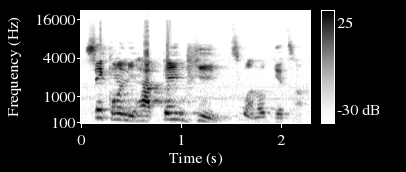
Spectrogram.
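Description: A young adult man with a Nigerian accent speaks in a high, animated, fairly quick voice, casually debating music in a mix of English and Pidgin. He's emphatic, repeating himself to drive his point home. The noisy pickup comes from a medium-sized indoor gym.

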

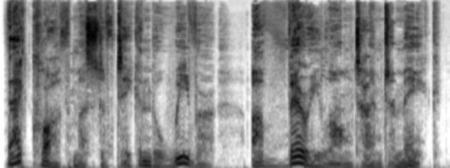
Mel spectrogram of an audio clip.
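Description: Gentle, shy beast prince for a game: rumbling, husky, slow, formal, dry studio sound. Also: male voice, sing-song, no room sound, exaggerated voice. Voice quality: very deep and husky. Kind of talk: video game voice lines.

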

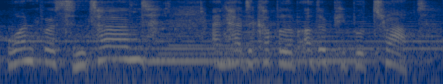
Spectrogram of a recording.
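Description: A woman's voice: fairly high pitch, brisk, lightly acted. A woman playing a stern, weary survivor, terse and grave, in a video game. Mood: grave, urgent. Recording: roomy echo under loud music.

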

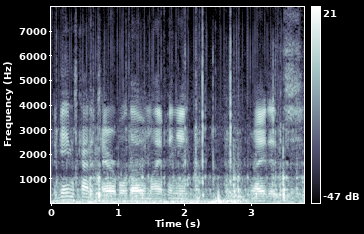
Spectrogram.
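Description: Man rambling casually outdoors over loud noise. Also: fairly low pitch, normal speed. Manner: hesitant, blunt, informal, often swearing. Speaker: card game vlogger. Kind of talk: casual rambling monologue recorded on a walk. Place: outdoors, walking.

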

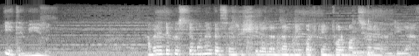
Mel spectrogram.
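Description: A man playing a tabletop role-playing game, speaking casually and deliberately in character. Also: sits high, very animated, a little mellow, faint music behind. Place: indoor room, online group stream.

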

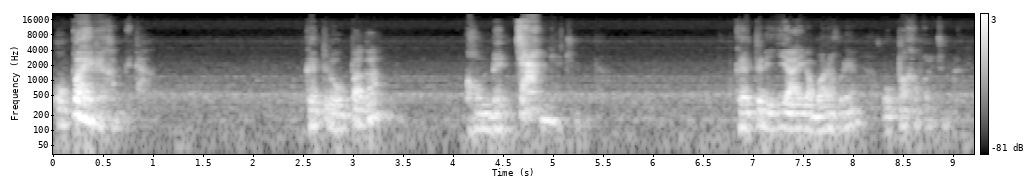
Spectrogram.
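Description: A man's voice: lowish voice, expressive, normal speed, pauses often, distant mic, a little hiss or hum, poor audio. A man lecturing to parents, asking questions and answering them himself. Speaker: professor giving a parenting lecture.

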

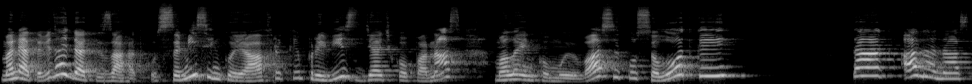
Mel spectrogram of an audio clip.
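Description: A woman kindergarten teacher giving a literacy lesson to young children, explaining patiently and clearly with many questions. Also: a little high, very animated, moderate pace, bright, forceful tone.

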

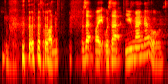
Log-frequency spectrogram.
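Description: A man's voice: a little high, a little slow, a bit bright, slightly rough. A man chatting over a game, cracking puns and laughing often. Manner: joking, punning, laughs often. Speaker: gaming group member. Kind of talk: casual gaming chat.

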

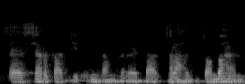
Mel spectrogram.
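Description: A man, a podcast guest telling stories in a relaxed chat and acting out the lines he quotes. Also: on the low side, quick pace, slightly rough, highs cut off. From Solo, Central Java. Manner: animated storyteller who acts out quoted lines. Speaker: podcast guest, business owner.

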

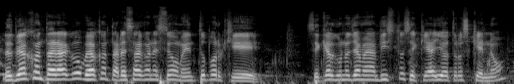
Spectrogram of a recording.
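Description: A man's voice: high voice, fast. A man with a Colombian accent doing a crude, profane, self-mocking stand-up routine on a bar stage. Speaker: stand-up comedian. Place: bar stage before a live audience. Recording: live bar set with crowd laughter and noise.

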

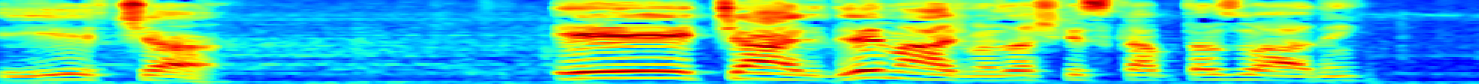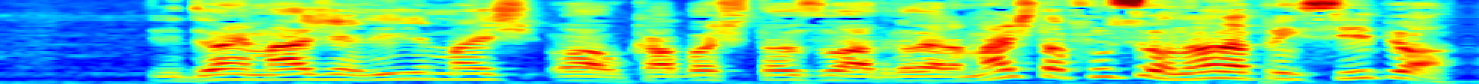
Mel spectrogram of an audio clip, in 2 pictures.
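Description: The voice is medium-pitched, animated, brisk and fairly bright. It belongs to the host of a gaming video channel who speaks with a Brazilian accent. Informal and playful, he casually walks viewers through hands-on testing of game consoles using slangy speech.

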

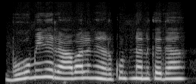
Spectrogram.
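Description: Woman voicing a bubbly young sister with a high voice. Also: fast talker, a little mellow, lightly acted. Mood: cheerful.

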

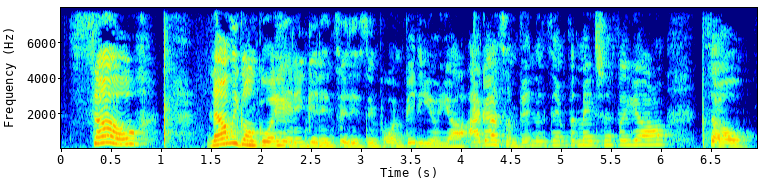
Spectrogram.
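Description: A woman's voice: medium pitch, fairly bright tone, breathy edge. A woman esthetician chatting casually to her viewers, enthusiastic and talkative, calling them y'all. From Miami, USA. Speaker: esthetician and beauty business owner. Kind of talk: casual vlog talk to viewers.

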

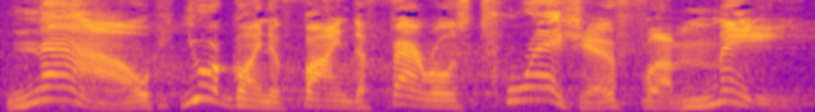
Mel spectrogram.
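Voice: mid-range voice, wildly swooping pitch, slow, very noisy. An actor voicing a scheming, cowardly rat thief in a cartoon. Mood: gloating. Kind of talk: cartoon voice acting. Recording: loud music behind.

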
